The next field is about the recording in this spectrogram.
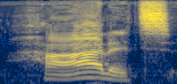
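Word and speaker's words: הארץ: Porque quando está com artigo, Haaretz, o Aleph muda de pronúncia.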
